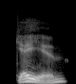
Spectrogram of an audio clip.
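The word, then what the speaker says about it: Geyim (גיים): It's spelled, Hashem said that you have two Goyim Bevetnech. It's spelled Gimel Yud Yud Mem, pronounced Geyim. The Kri is Goyim.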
